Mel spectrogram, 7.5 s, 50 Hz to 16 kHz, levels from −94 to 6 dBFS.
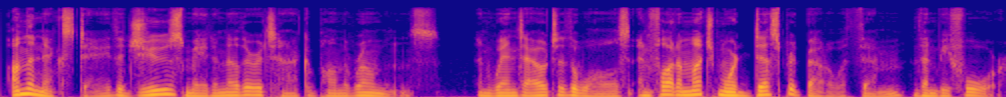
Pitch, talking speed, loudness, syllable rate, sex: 110 Hz, 230 wpm, -19 LUFS, 5.6 syllables/s, male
